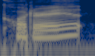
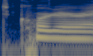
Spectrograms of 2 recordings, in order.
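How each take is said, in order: First: It is said in a Mexican Spanish accent. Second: It is said in the speaker's plain accent.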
